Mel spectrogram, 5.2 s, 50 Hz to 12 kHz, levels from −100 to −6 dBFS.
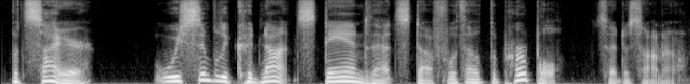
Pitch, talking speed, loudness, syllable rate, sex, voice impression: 145 Hz, 160 wpm, -20 LUFS, 4.4 syllables/s, male, slightly masculine, slightly adult-like, slightly clear, refreshing, slightly sincere, slightly friendly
